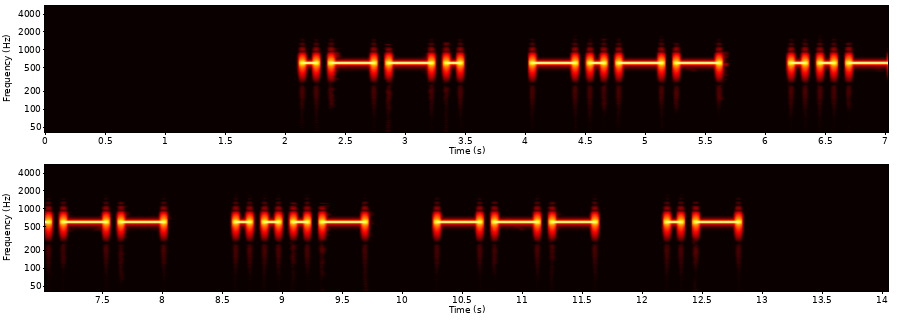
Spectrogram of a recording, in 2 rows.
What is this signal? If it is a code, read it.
Morse code, heard as a keyed tone, about 10 wpm, spaced as for 8 wpm, 600 Hz. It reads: PY2VOA
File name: Callsigns-10-8wpm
